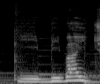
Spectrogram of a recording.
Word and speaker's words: 美唄: 北千歳駐屯地のほかに美唄駐屯地、はい、これで美しい歌と書いて美唄って読むんですよね、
